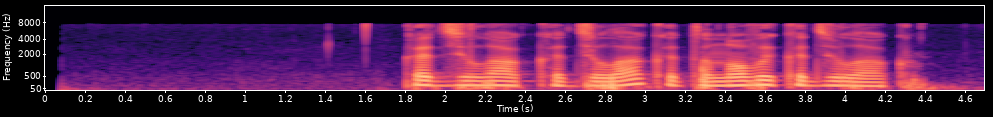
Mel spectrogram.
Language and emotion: Russian, neutral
